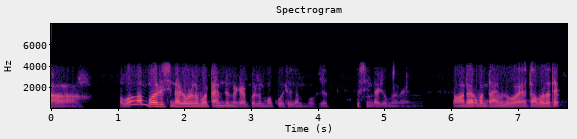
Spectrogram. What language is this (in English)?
Assamese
